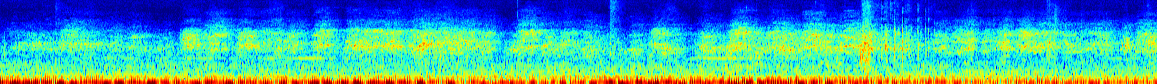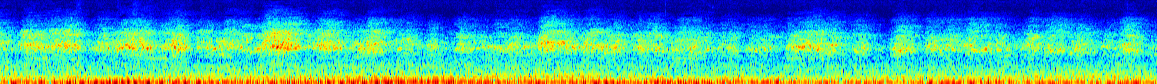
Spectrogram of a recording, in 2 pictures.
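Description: Birds calling over a steady low hum.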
